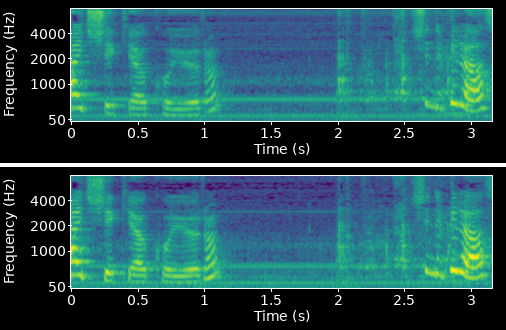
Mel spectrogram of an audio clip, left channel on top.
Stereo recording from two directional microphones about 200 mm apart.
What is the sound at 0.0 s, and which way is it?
Speech, 35° right (ahead or behind).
